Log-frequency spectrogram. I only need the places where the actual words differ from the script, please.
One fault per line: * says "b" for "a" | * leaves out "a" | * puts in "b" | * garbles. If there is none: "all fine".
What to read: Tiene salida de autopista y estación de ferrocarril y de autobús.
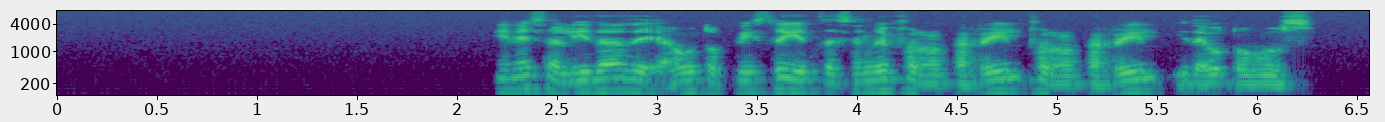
* puts in "ferrocarril"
